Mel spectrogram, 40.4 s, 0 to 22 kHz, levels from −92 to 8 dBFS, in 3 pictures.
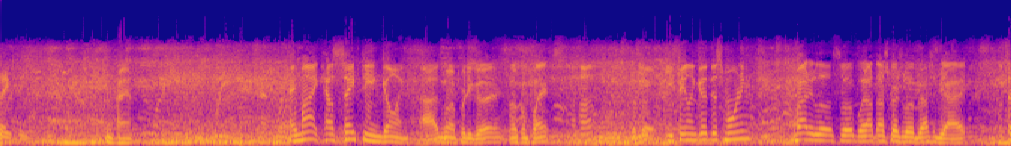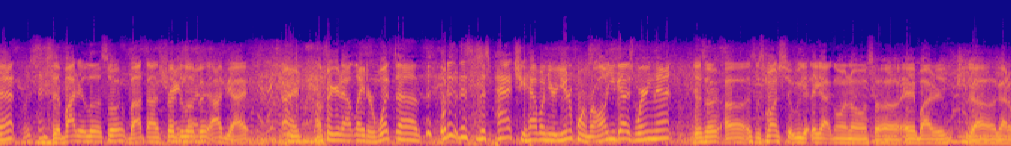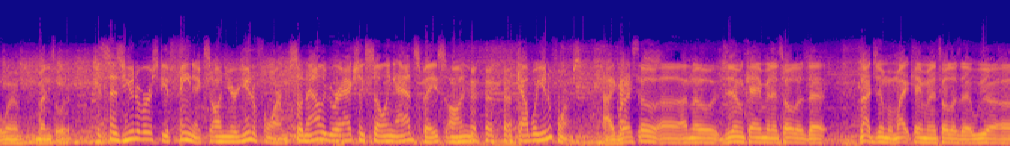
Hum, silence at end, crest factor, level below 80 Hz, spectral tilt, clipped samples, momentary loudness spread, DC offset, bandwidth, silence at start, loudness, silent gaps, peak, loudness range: none; 0 s; 12 dB; -36 dBFS; -7 dB/octave; under 0.1%; 4 LU; under 0.1%; 7.4 kHz; 0 s; -13 LUFS; none; -2 dBFS; 2 LU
